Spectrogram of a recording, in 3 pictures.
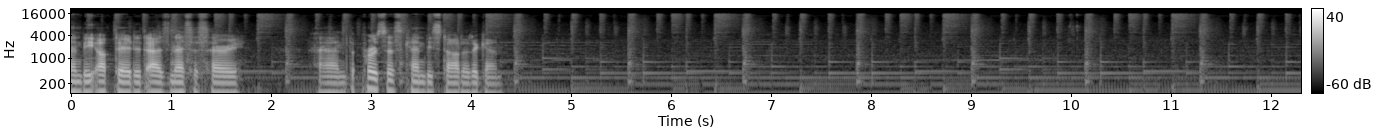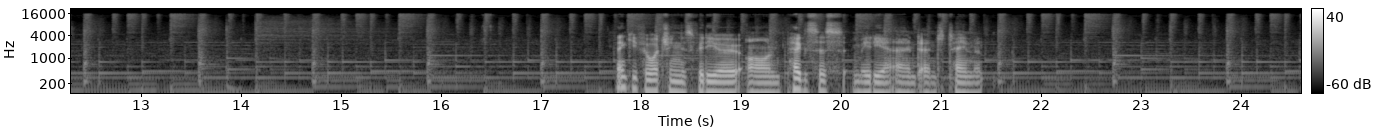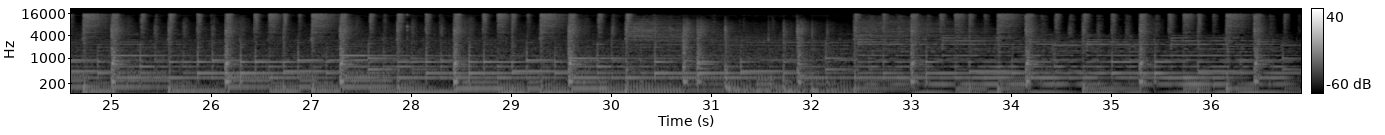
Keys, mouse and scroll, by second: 0.1 alt+click, 1.8 alt+click, 5.5 click, 7.5 alt+click, 10.3 click, 12.0 click, 13.4 alt+click, 16.5 alt+click, 19.2 Tab, 25.4 click, 27.7 alt+click.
